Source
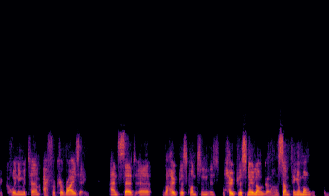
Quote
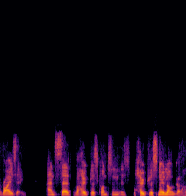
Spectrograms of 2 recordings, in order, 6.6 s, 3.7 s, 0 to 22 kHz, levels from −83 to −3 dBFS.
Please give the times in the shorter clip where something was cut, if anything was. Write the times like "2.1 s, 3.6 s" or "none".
1.4 s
